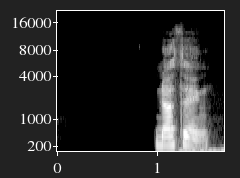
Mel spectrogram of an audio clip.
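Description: A man answers calmly in a close voice.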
